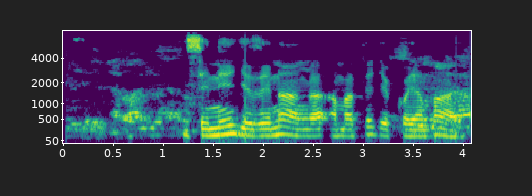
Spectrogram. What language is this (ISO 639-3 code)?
kin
